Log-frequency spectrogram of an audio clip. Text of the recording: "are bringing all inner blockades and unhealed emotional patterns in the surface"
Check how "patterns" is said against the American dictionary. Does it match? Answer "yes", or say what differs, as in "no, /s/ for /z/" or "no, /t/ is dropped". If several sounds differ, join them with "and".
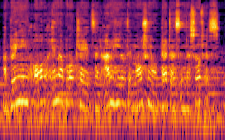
no, /b/ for /p/ and /n/ is dropped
